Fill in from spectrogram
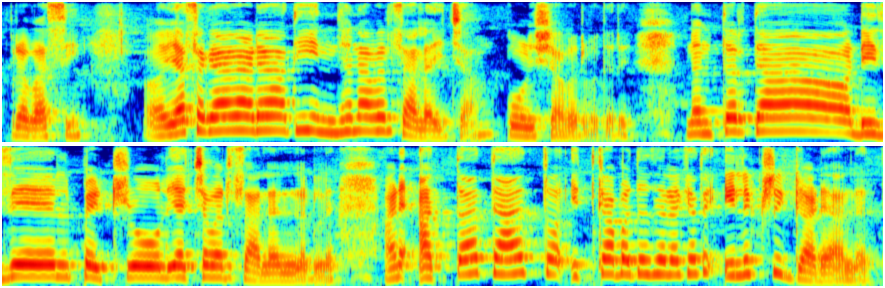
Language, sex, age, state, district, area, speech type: Marathi, female, 30-45, Maharashtra, Mumbai Suburban, urban, spontaneous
